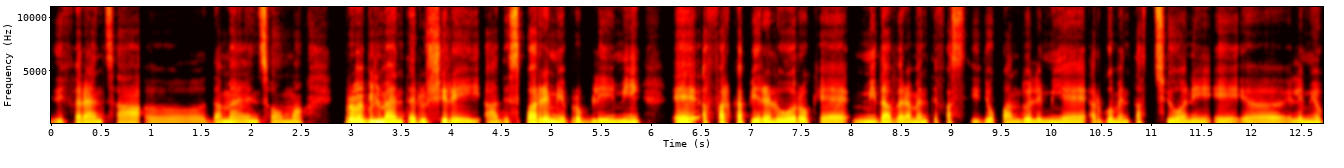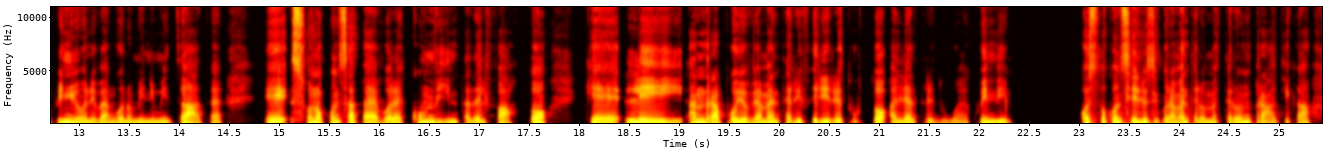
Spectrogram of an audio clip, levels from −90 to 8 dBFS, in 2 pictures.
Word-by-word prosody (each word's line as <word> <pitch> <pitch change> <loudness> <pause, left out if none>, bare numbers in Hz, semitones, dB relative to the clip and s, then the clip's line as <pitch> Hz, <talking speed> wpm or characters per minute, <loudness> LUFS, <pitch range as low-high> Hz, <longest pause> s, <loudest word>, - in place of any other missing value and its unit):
differenza, 175 +1 -3
uhm, 170 0 -9
da 180 +1 -5
me 170 -2 0
insomma, 175 +1 -3 0.4
probabilmente 265 - +7
riuscirei 180 -2 0
ad 180 -2 -6
esporre 255 +10 +3
i - - +6
miei 190 -4 +3
problemi 170 +4 -1 0.3
e 235 +5 +2
a 220 - -4
far 225 +1 0
capire 215 -4 +2
loro 190 -2 +3
che 180 0 -2
mi 190 0 -2
dà 185 -1 +3
veramente 180 +1 -2
fastidio, 180 -2 -6
quando 175 -2 -1
le 175 - -2
mie 180 -1 -2
argomentazioni 185 -1 -3
e 175 0 -5
uhm, 180 - -4 0.4
e - - -8
le 180 +1 -2
mie 195 +1 -1
opinioni 185 -3 +1
vengono 180 -1 -2
minimizzate, 175 -1 -1 0.4
e 200 -1 +5
sono 205 -2 +4
consapevole 195 -3 +1
e 180 - -5
convinta 190 -3 -1
del 180 +1 -2
fatto 175 +2 +1 0.4
che 195 -1 +1
lei 195 -3 +4
andrà 205 -3 +3
poi, 180 0 +1
ovviamente, 175 0 -1
a - - -1
riferire 190 0 0
tutto 180 0 -1
alle 170 0 -3
altre 165 +1 -6
2. 160 +1 -13
Quindi, 170 -2 -1 0.7
questo 210 +1 0
consiglio 220 0 +3
sicuramente 190 +2 -2
lo 175 - -3
metterò 180 +1 -4
in 195 +2 +1
pratica, 180 +1 -6
180 Hz, 140 wpm, -21 LUFS, 175-195 Hz, 0.7 s, probabilmente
